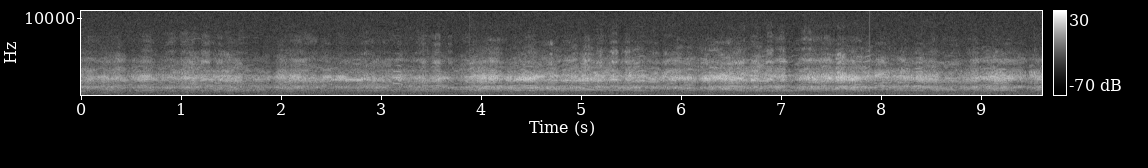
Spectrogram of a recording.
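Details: Flock of flamingos on the salt lake at Larnaca, Cyprus, calling together in a steady, thick wall of goose-like honks and chattering that swells slightly in the middle.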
